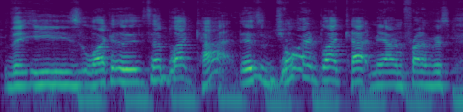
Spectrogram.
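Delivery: ordinary delivery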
